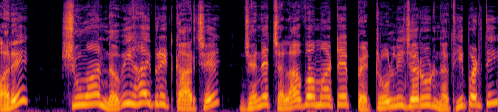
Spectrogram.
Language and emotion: Gujarati, surprised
